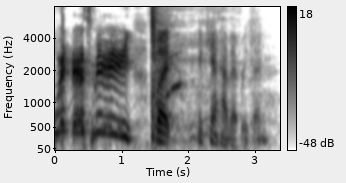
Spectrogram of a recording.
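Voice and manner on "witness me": high, slow screamed battle cry. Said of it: "and maybe screaming".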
